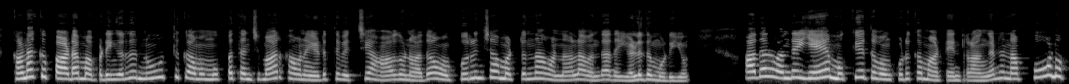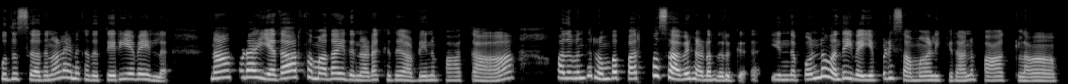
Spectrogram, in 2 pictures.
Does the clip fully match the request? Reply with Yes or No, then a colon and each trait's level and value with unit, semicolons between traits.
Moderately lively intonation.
No: wide, 5.9 semitones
